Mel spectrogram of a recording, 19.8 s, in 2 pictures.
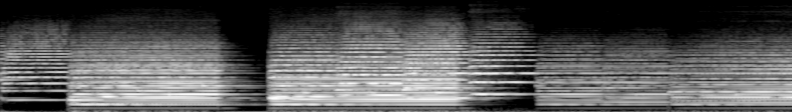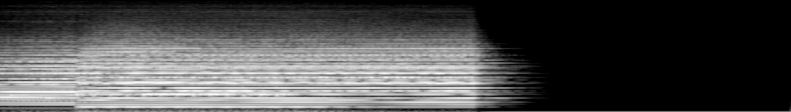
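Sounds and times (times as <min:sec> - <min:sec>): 
chorale music: 0:00.8 - 0:16.4.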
